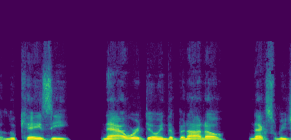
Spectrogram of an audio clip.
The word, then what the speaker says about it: Bonanno: The Bonanno crime family, pronounced Bonanno,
